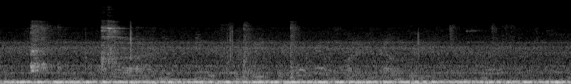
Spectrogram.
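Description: Steady low hum of a train at close range, with faint voices and a few light clinks over it.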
